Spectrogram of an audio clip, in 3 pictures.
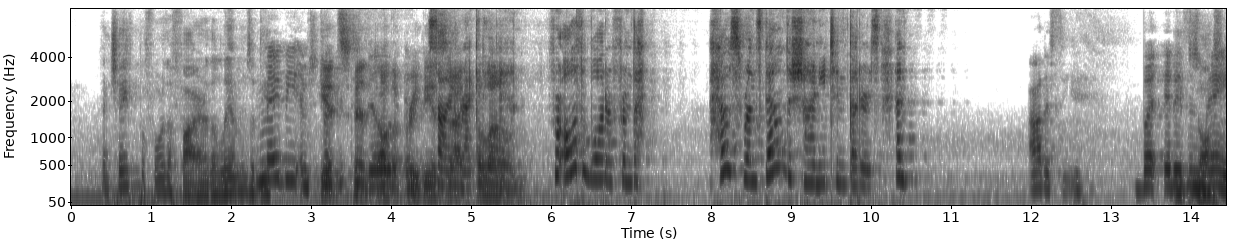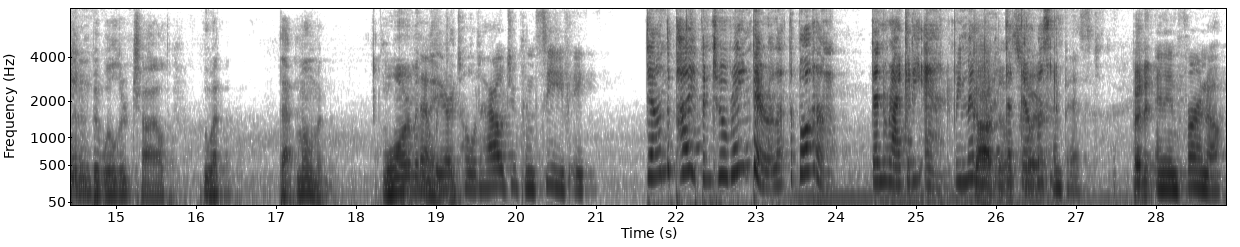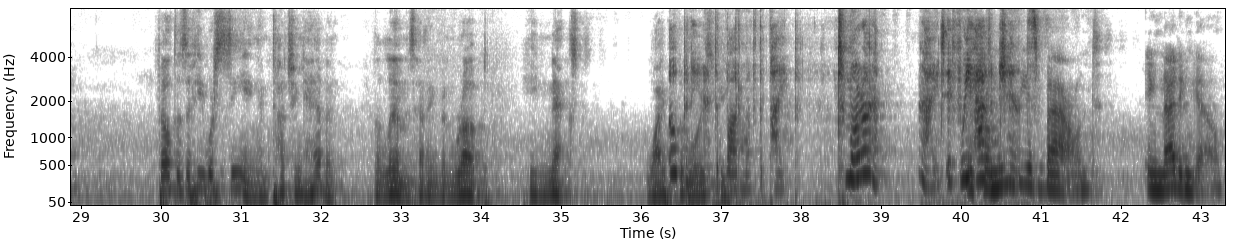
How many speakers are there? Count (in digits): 4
